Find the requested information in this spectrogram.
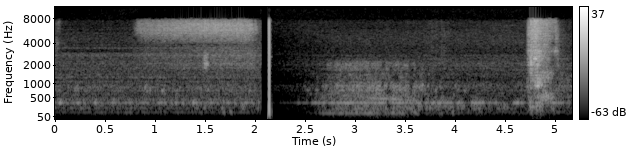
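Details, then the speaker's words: Mechanical ventilator sound heard while the user speaks, identified by the speaker as the noise of their own ventilator. "My name is, that noise you're hearing is my ventilator."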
